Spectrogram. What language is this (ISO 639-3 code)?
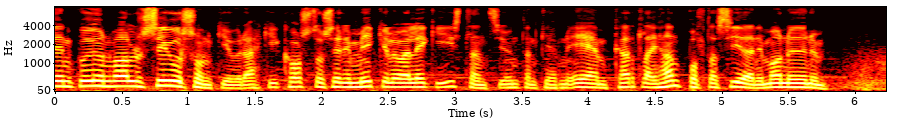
isl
